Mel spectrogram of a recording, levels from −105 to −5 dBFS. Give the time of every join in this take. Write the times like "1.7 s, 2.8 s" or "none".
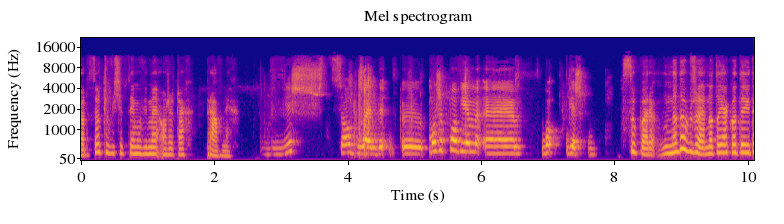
8.1 s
